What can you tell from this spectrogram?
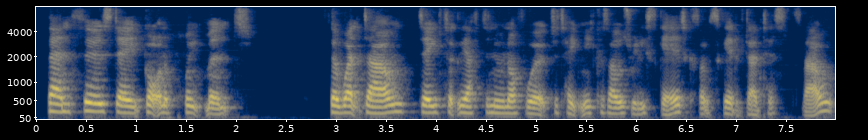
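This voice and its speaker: A young woman in her twenties co-hosting a couples podcast, chatting casually and telling stories with animated asides. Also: lowish voice. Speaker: podcast co-host. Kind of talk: casual chat. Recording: dull lo-fi mic sound.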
